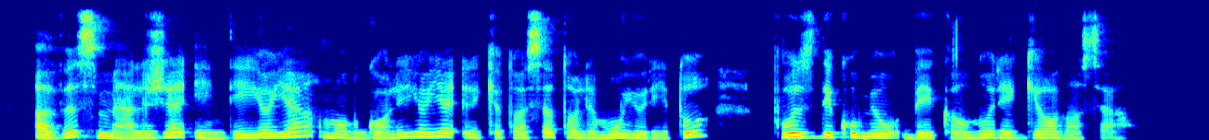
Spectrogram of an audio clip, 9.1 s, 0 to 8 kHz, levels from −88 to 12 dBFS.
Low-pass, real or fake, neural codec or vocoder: 7.2 kHz; real; none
